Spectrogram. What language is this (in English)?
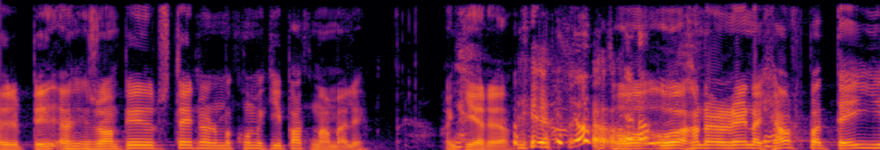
Icelandic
